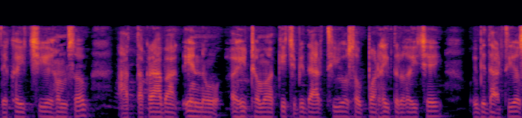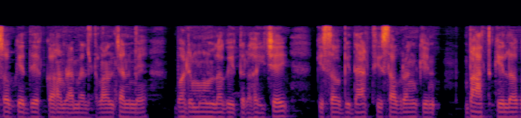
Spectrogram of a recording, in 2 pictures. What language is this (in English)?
Maithili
